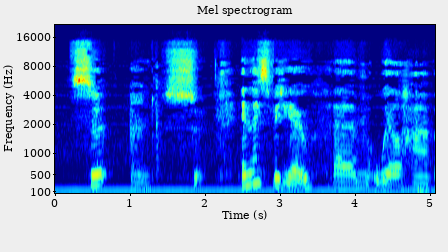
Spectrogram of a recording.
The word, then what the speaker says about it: ce: So if we look at the first one, this one here, C-E is pronounced ceux.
